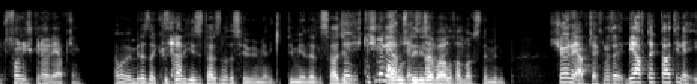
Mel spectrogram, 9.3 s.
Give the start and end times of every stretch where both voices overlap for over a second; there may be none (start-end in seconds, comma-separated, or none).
4.6-6.2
